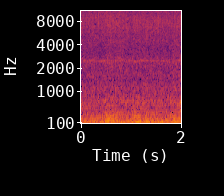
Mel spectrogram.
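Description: Steady low rumble of background noise with no distinct event in it.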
